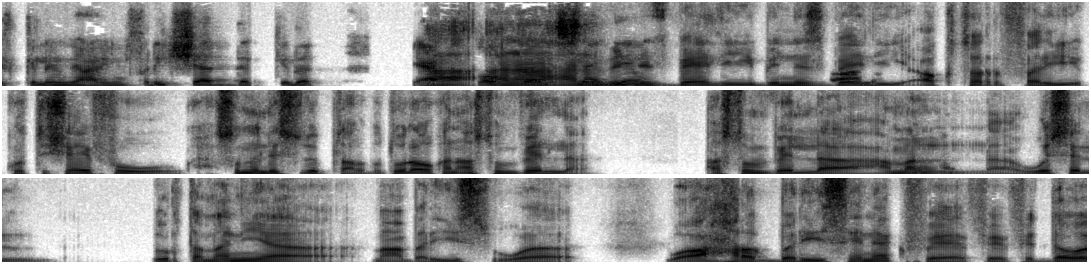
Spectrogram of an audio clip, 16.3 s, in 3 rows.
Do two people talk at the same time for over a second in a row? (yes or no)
yes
